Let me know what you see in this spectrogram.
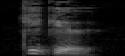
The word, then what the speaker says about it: gigil: This episode is brought to you by the Tagalog word gigil. Gigil. Gigil. Gigil is spelled as G-I-G-I-L.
